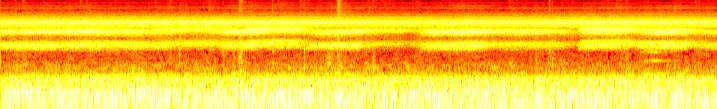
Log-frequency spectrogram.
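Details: A large frog chorus during rain: steady overlapping trills in stacked pitch bands, with segments that start and stop every few seconds, a few sharp clicks, and heavy rain noise underneath.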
